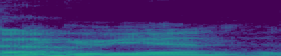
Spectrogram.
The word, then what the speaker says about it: Nguyen: That was after Miss Wynn left, right? – Yeah. – Miss Nguyen is how you pronounce it.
